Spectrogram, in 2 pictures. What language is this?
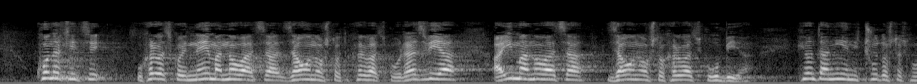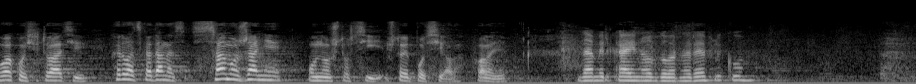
Croatian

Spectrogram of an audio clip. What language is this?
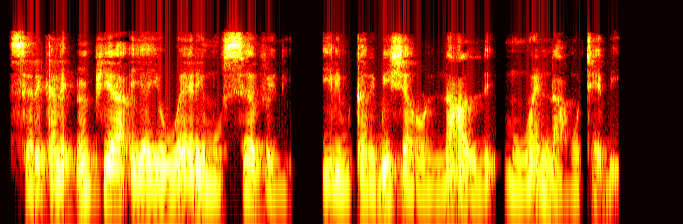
Swahili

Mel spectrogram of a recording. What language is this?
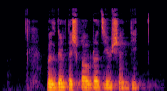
Pashto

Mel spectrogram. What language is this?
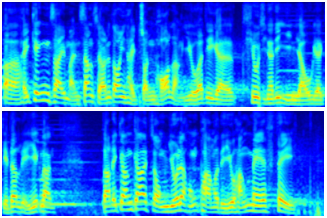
Cantonese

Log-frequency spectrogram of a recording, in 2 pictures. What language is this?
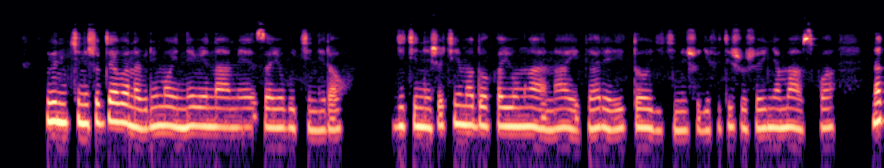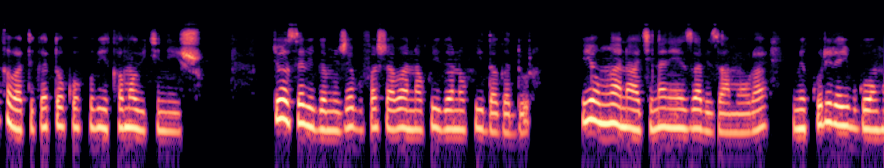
Kinyarwanda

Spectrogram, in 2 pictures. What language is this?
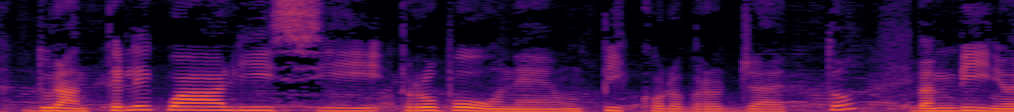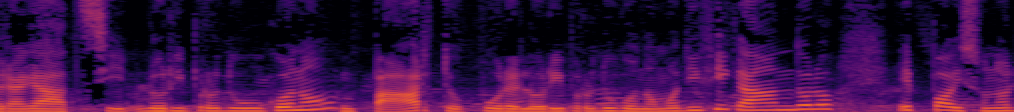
Italian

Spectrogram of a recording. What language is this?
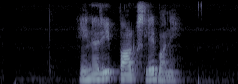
Nepali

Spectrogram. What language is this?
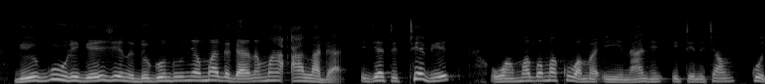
Basa (Nigeria)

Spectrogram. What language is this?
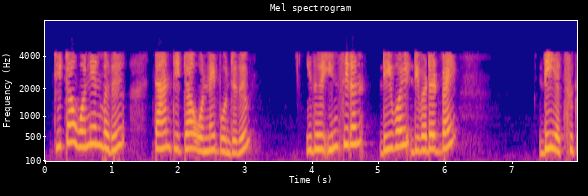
Tamil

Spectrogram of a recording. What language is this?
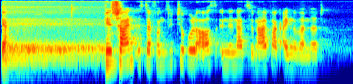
German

